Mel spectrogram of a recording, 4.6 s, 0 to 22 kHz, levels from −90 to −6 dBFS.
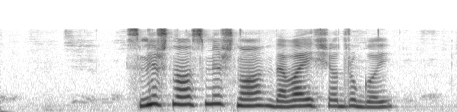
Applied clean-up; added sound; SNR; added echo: none; none; none; none.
